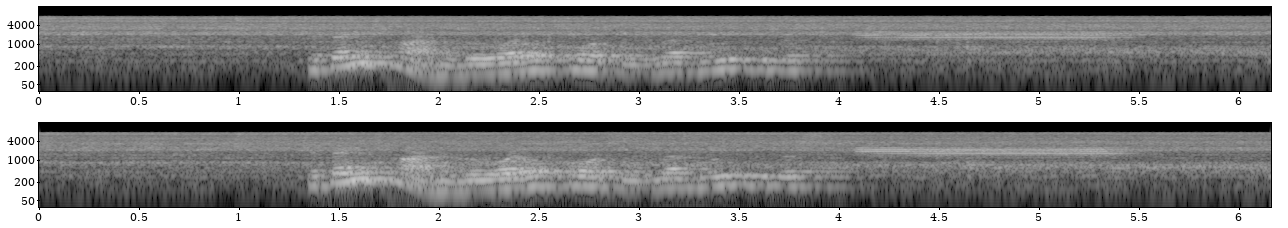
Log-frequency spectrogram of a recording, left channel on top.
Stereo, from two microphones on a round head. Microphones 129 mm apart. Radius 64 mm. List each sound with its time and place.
0.0 s running water: 55° left (ahead or behind), 3 m
1.3 s a man speaking: 15° right (ahead or behind), 5 m
4.1 s an alarm: 5° right (ahead or behind), 8.5 m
